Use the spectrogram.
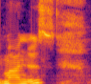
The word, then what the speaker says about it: Manus: So I said I was exploring Manus AI, though it didn't get the pronunciation correctly here. It's supposed to be Manus, but I said I'm exploring Manus AI, and I wanted to create a portfolio website for my brand.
